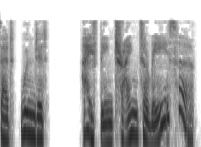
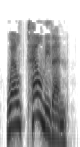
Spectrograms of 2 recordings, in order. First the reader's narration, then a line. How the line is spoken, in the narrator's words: I snapped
